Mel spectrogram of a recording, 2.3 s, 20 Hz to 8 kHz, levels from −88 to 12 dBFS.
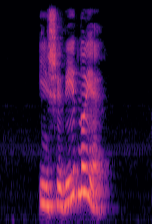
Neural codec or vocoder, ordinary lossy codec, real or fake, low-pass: none; none; real; 7.2 kHz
